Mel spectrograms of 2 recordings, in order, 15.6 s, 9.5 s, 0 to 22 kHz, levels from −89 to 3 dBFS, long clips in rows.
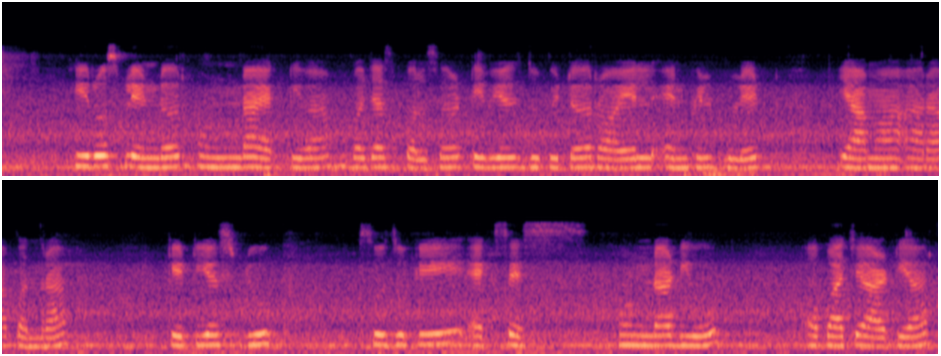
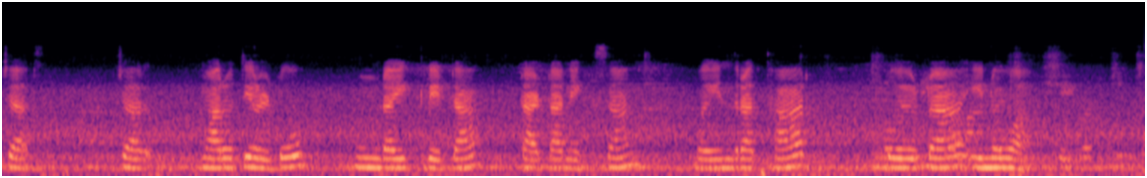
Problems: constant background noise, background conversations at intervals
